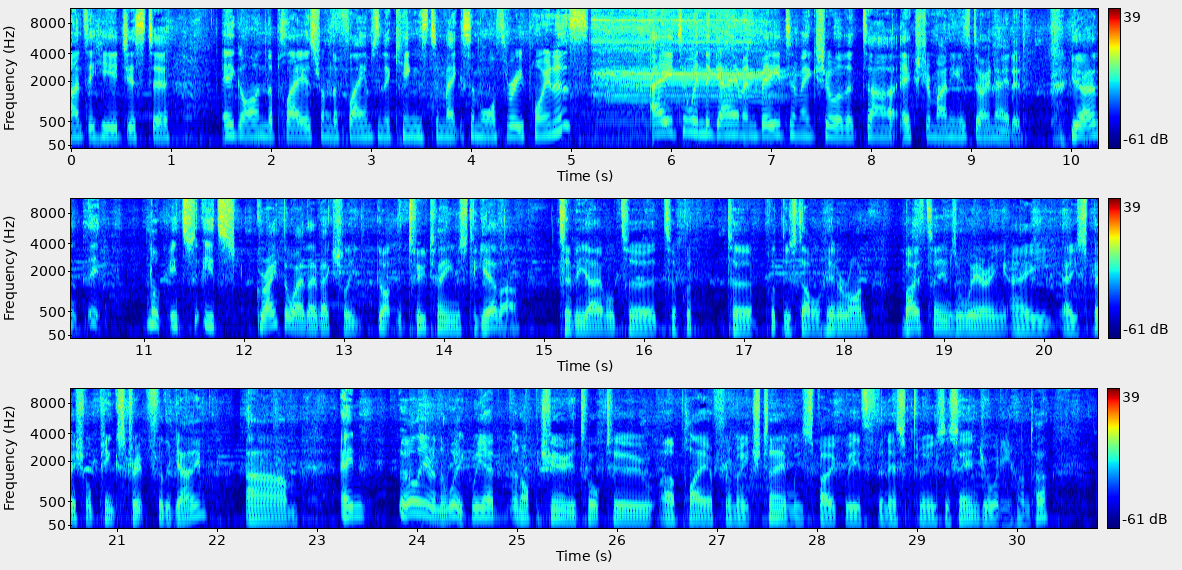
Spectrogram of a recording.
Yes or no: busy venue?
yes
